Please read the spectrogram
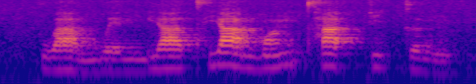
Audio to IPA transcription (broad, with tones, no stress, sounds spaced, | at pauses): k w a˨˩ m w e˨˩ ŋ j a˧ t̪ʰ j a˥˧ m ɔ̃˦ n t̪ʰ a˦ ʔ k i˧ k ə˨˩ ŋ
